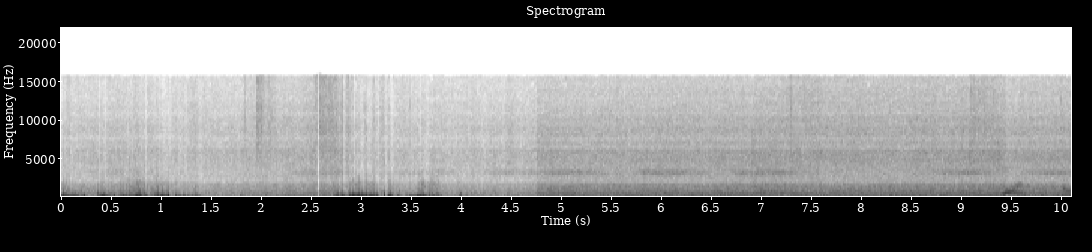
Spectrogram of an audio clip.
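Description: Category 4 hurricane wind and torrential rain. For the first few seconds the gusts buffet the microphone in irregular blasts. About halfway through this gives way to a steady, loud rush of wind-driven rain.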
